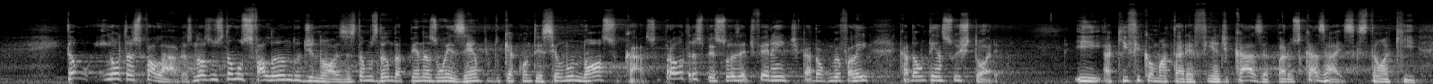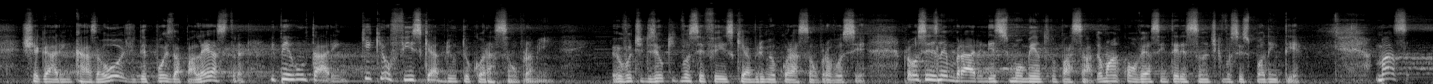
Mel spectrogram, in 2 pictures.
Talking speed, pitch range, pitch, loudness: 210 wpm, 125-185 Hz, 150 Hz, -19 LUFS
